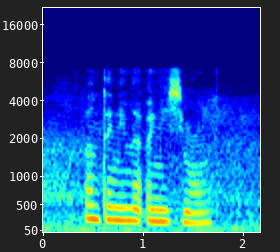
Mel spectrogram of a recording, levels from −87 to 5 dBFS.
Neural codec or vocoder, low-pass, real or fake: codec, 16 kHz, 4 kbps, X-Codec, HuBERT features, trained on LibriSpeech; 7.2 kHz; fake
